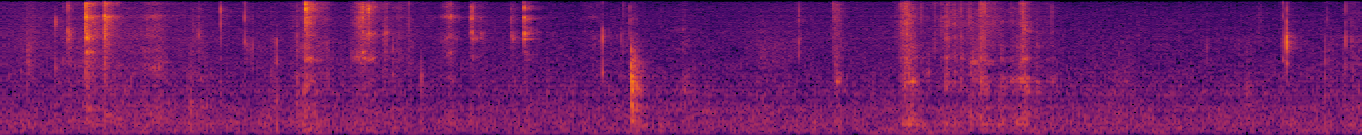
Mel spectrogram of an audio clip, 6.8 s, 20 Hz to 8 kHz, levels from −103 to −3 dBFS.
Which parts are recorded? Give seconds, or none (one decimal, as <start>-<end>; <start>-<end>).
2.6-3.6; 5.3-6.8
